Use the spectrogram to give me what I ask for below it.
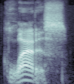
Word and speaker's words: Gwladys: Why is her name is spelled Gwladys. Gladys. But it's just Gladys.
